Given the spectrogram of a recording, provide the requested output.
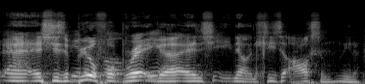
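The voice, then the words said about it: Put-on British accent. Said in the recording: “I'll quit that accent.”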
